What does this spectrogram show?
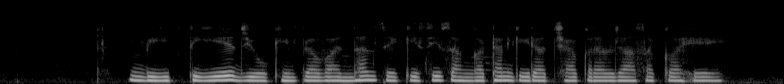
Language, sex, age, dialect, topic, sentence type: Magahi, female, 25-30, Central/Standard, banking, statement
